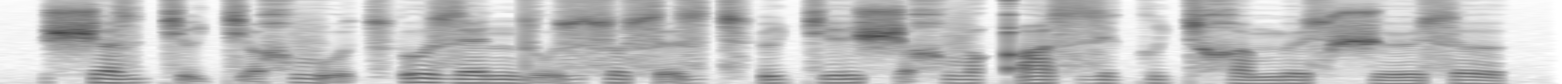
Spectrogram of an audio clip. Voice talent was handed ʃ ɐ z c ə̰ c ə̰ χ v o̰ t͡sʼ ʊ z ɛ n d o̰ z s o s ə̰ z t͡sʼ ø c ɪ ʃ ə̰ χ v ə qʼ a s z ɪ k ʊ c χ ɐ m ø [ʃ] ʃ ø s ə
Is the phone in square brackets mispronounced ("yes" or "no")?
yes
